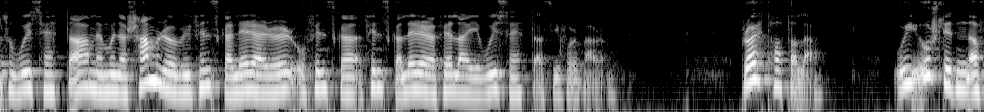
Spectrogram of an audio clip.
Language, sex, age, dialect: Faroese, female, 36-60, Suðuroy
